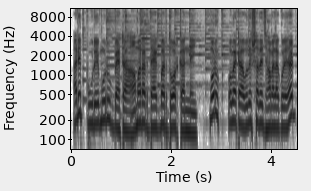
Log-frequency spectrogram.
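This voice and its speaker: A man voicing a scheming street-food seller in a cartoon, hurried, boastful and dismissive. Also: on the high side, a little mellow, soft background music, natural voice. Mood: smug, dismissive. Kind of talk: cartoon dialogue.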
